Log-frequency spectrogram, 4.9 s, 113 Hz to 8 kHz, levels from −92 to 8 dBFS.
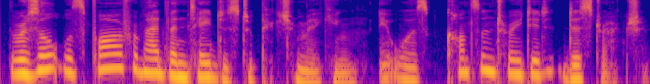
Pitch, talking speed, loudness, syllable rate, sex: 175 Hz, 160 wpm, -19 LUFS, 5.6 syllables/s, female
